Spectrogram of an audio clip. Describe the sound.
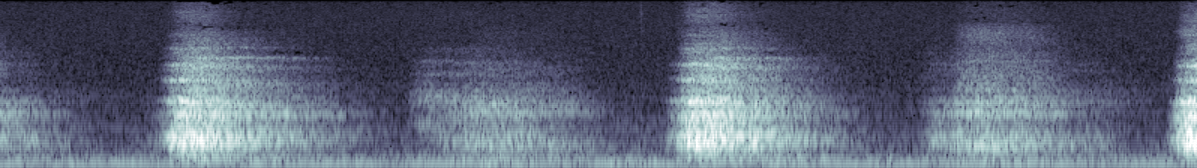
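Breathwork breathing in a wave-like belly-to-chest pattern: strong, sharp breaths alternate with softer, drawn-out exhales in a steady rhythm, with no talking.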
